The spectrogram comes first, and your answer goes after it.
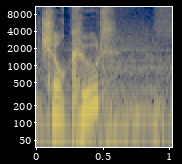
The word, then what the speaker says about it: Chilkoot: want to pronounce it i've been saying chilcoot yeah that's correct distillery oh man i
